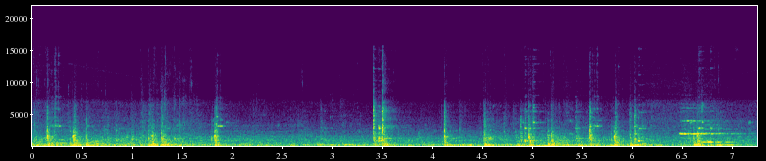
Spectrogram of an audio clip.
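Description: Miniature railway coaches rolling slowly past, their wheels rumbling on the track with irregular clicks and knocks over the rail joints and rattles from the open carriages.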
